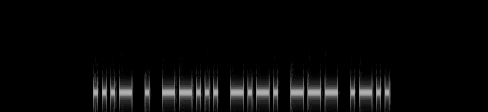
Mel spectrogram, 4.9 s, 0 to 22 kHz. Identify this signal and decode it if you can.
Morse code, heard as a keyed tone, about 28 wpm, 700 Hz. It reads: VE7COL
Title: DXCC-100 Call Signs - 6 Characters - 28wpm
